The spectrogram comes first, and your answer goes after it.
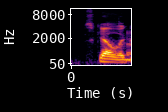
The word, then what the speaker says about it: Skellige: I'm gonna have to pronounce some of these things right for you before some of our fans go, Drew. Skellige.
